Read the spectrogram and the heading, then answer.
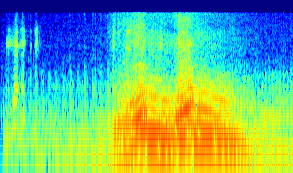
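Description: A small moped engine revs hard as a woman takes off on it, its whine climbing in two quick surges before settling, after a few brief clicks at the start.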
